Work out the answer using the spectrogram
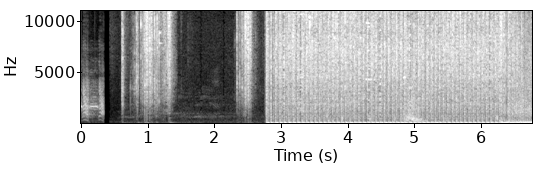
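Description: A mounted machine gun firing one long, rapid, continuous burst, starting about three seconds in, after a man's brief laugh and two short noises.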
